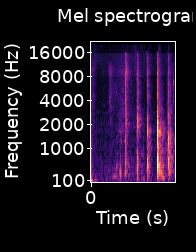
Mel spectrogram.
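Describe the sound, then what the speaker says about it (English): A few sharp claps ring out in a loose, uneven rhythm, about five distinct hits, fairly quiet and close. "Ooh, wow. More clapping."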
